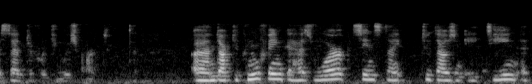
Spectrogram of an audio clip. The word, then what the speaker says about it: Knufinke: Our second speaker is doctor Knufinke. Am I pronouncing your last name correctly? Yes, perfect. Knufinke who comes to us from the Technical University Braunschweig in Germany.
